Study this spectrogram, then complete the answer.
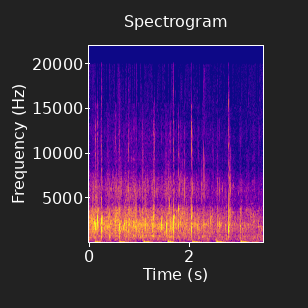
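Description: A seminar audience at an investing conference gives steady applause to welcome a speaker, with close, dense clapping and low thumps recurring under it.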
